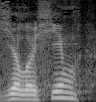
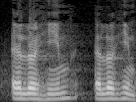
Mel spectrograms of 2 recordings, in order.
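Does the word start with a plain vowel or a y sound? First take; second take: y sound; plain vowel. First: The word begins with a y sound before the vowel. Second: The word begins directly with a plain vowel. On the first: The speaker calls it wrong. "Почему вы все хотите йод добавить к букве алеф? ... не надо так" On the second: The speaker calls it right. "просто начинайте говорить гласное, просто не надо никакого йод там произносить"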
